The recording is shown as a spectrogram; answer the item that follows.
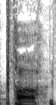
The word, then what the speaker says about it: Ptah: It's a manifestation of the creator god Ptah, or Ptah, that's a silent P.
